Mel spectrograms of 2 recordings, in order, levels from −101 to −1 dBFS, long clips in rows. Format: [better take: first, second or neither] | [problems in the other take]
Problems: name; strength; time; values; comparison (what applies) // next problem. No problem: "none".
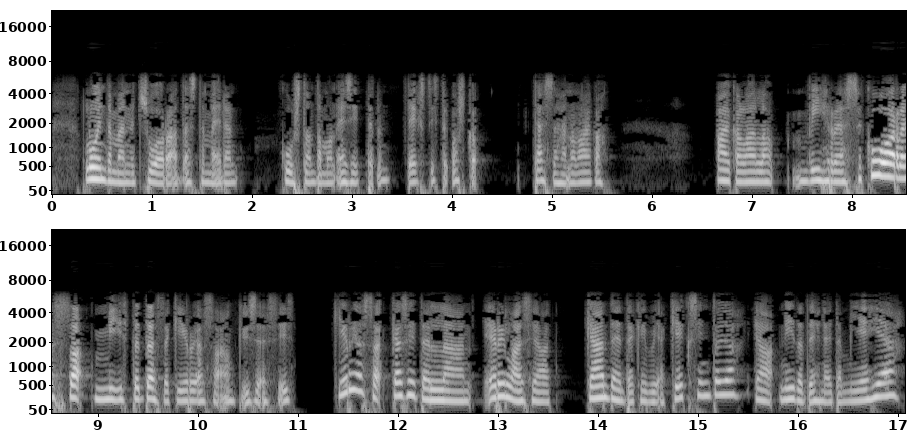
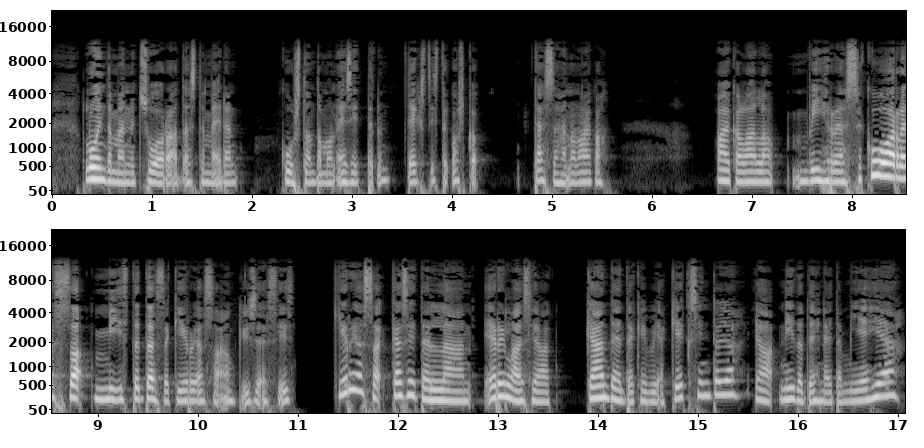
second | garbled, watery; badly; nothing above 5.5 kHz; slightly in the second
